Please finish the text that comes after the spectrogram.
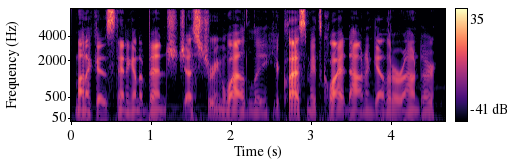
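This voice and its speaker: A man's voice: sits low, level tone, a little fast, fairly bright tone, clear, resonant tone. A man narrating a visual novel on a live stream, with chatty, joking commentary and game music behind him.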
